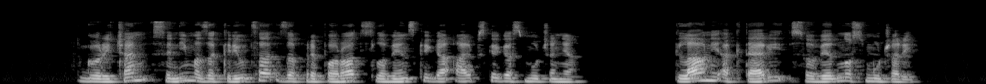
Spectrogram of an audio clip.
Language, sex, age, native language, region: Slovenian, male, 18-29, Slovenian, Southeast Slovenia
